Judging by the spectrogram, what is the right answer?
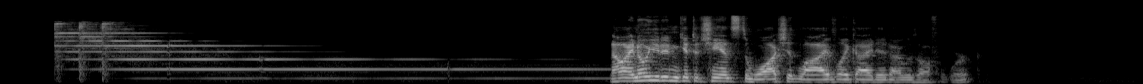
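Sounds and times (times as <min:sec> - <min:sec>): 
bell ringing: 0:00.6 - 0:06.8
speech: 0:06.1 - 0:09.8.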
